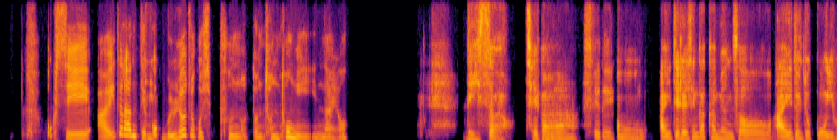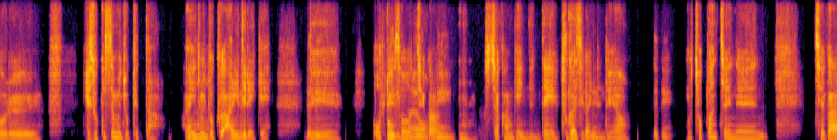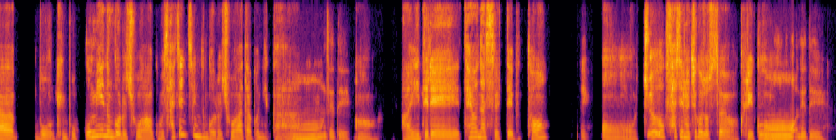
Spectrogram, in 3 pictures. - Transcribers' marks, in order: other background noise; tapping
- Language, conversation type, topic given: Korean, podcast, 아이들에게 꼭 물려주고 싶은 전통이 있나요?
